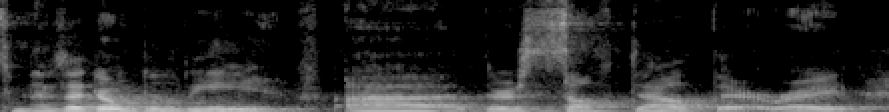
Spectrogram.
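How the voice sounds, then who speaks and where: Ordinary pitch variation with audible room echo. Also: man. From Italian family, grew up speaking Italian. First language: Italian. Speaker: spiritual coach. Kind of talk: live-streamed spiritual lesson; guided meditation. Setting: Facebook live stream. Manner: hesitant, many fillers.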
